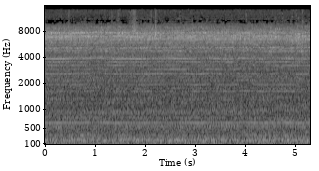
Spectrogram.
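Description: Farm tractor's engine running steadily while the tractor drives along, heard from inside the cab, with a steady whine over it.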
